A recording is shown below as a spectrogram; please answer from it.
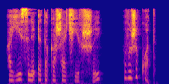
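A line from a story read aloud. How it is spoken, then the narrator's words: Whispered. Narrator (Russian): блондинка прошептала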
